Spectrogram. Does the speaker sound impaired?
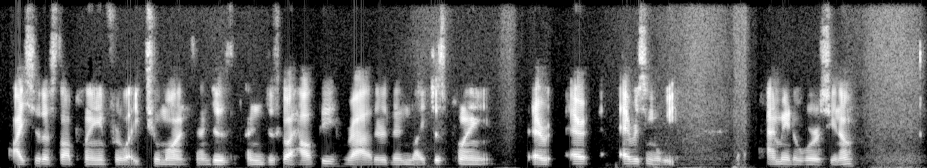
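Yes: stuttering; onset at a young age, always a problem growing up; still stutters; here repeated sounds, blocks.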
